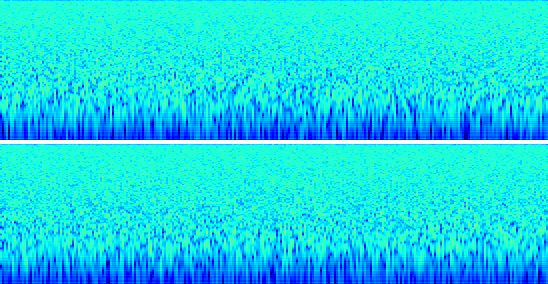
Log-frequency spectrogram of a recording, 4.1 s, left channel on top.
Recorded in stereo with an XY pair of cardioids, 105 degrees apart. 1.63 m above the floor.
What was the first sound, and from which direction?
Only background noise.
